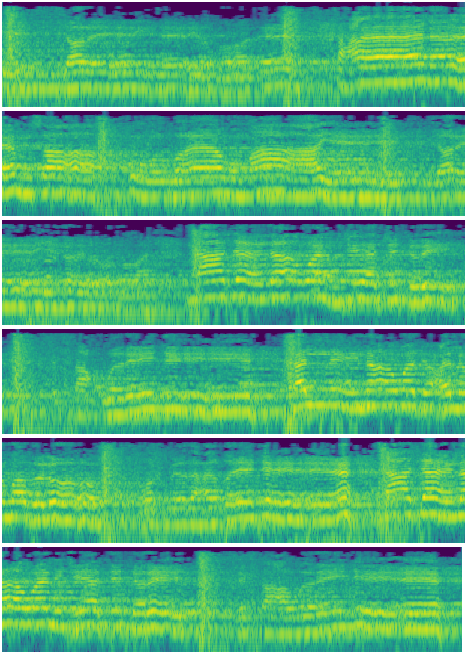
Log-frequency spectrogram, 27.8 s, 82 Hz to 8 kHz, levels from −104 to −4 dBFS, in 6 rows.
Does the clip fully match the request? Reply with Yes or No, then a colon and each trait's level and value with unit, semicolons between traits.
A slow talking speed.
Yes: slow, 50 wpm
